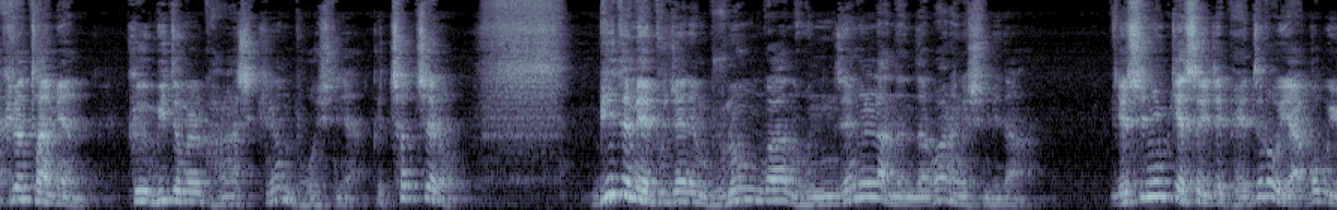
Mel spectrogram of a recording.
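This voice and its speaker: A man preaching a Sunday sermon as pastor, animated and acting out the voices he quotes. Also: on the high side, roomy sound, recorded from a distance. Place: church sanctuary.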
